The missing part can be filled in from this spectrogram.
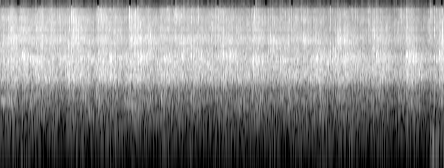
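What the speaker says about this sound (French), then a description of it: "vous pouvez les applaudir." Steady, dense applause from a large audience at a political rally speech in Belgium, continuous and fairly loud with no voices over it.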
